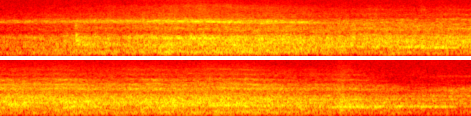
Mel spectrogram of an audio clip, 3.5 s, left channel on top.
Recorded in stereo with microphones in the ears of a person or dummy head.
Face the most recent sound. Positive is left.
No sound to turn to.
